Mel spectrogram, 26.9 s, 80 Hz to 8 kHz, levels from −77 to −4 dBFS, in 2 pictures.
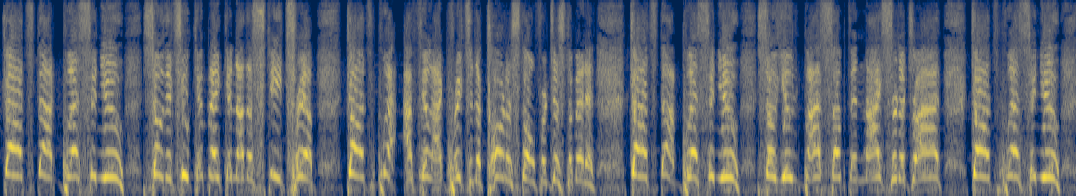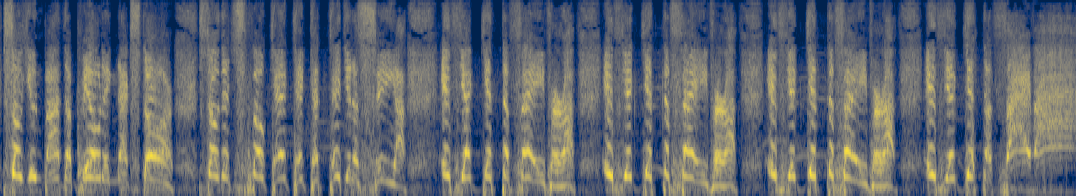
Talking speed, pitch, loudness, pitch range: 175 wpm, 370 Hz, -17 LUFS, 345-390 Hz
